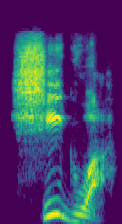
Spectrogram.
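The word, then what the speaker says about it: xigua: it's pronounced the one with the x is pronounced shigura and it's a chinese name for watermelon hey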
